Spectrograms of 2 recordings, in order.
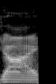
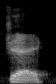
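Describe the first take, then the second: First: The vowel sounds like the one in 'eye'. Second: The vowel sounds like the one in 'day'. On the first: The speaker calls it wrong. "I spent like a couple weeks calling him Jai" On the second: The speaker calls it right. "It's Jay"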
